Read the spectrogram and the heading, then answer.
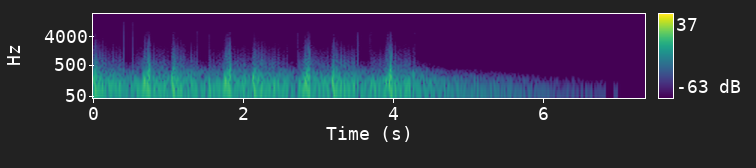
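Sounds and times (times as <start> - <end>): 
heartbeat: 0.0 - 4.3.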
